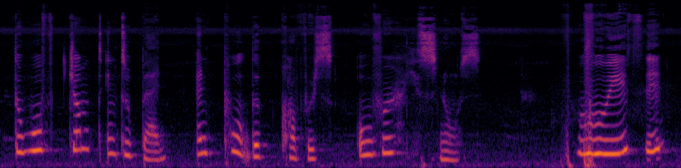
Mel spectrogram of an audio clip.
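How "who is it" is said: put-on loud, croaking, crackly old voice. Reading the story aloud, the wolf in bed answers the knock at the door in a crackly voice. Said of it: "he called in a crackly voice".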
